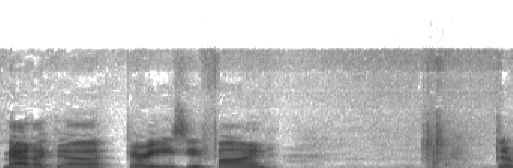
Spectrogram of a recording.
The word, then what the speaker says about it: Matuch: t u c h it looks like matucha it's pronounced madaka very easy to find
